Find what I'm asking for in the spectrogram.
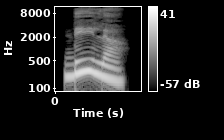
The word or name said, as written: ಟೀಲ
